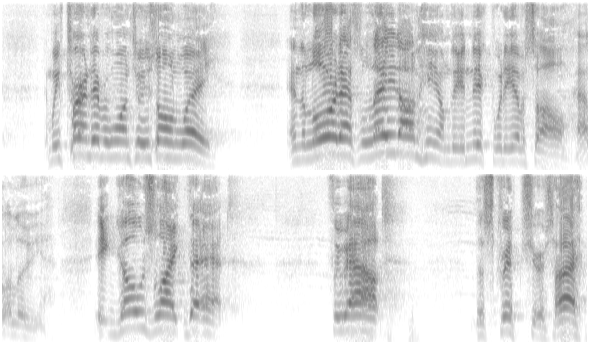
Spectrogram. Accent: West Virginia, United States; That's not good grammar. I understand that, but I'm from West Virginia.

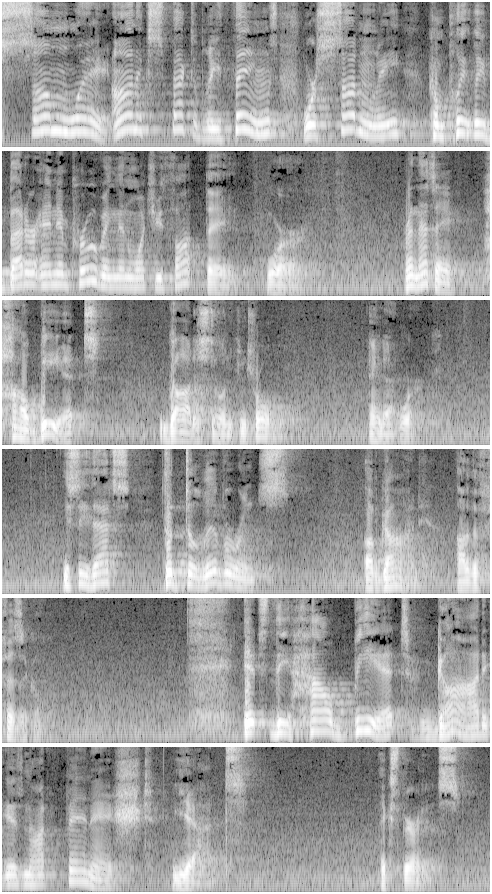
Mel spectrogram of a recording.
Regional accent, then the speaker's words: Minnesota, United States; I grew up in Minnesota, and every summer we'd have a Bible camp out there

